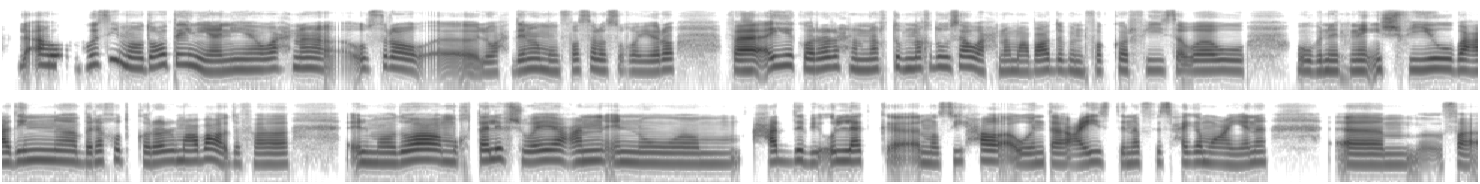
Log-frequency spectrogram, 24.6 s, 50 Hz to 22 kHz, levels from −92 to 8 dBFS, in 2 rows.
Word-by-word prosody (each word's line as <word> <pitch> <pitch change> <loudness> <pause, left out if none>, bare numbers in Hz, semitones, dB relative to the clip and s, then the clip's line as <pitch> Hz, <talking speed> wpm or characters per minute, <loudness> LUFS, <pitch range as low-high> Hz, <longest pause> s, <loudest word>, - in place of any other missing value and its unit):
لأ - - +2
هو 280 -1 +2 0.3
جوزي 345 +8 -3
موضوع 250 0 -1
تاني 295 -7 -2
يعني 205 +3 0
هو 215 +1 0
إحنا 235 -1 -1 0.2
أُسرة 230 -3 -1
آآ - - -6
لوحدنا 195 +5 -3
منفصلة 205 +1 -6
صغيّرة، 190 +1 -4 0.4
فأي 205 +7 +7
قرار 230 0 0
إحنا 230 -3 -7
بناخده 220 +4 -5
بناخده 245 +3 -6
سوا 250 -3 +1
إحنا 195 0 -8
مع 190 -1 -4
بعض 200 +2 0
بنفكّر 195 +1 -7
فيه 205 0 -12
سوا 200 0 0
و 200 0 -3 0.4
وبنتناقش 195 +2 -1
فيه 215 +1 -3
وبعدين 220 +2 +1 0.2
بناخد 210 +3 -5
القرار 205 +3 -2
مع 225 0 +1
بعض، 235 -4 +3 0.7
فالموضوع 205 +4 +4
مختلف 230 +4 0
شوية 220 +2 +2
عن 210 0 +2
إنه 210 -3 -1 0.5
م 185 0 -13
حد 215 +1 +2
بيقول 215 +1 -2
لك 215 0 +5 0.5
نصيحة 220 +4 +1
أو 185 - -1
أنت 195 +1 -7
عايز 185 +2 +5
تنفّذ 195 +2 -7
حاجة 200 +1 -2
معيّنة، 190 +1 -1 0.6
آمم 180 - +1 0.3
ف - - -4
210 Hz, 125 wpm, -25 LUFS, 195-230 Hz, 0.7 s, فأي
